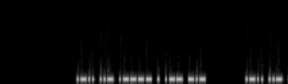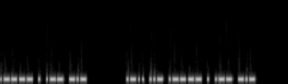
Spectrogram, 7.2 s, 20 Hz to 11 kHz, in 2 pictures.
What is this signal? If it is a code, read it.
Morse code, heard as a keyed tone, about 51 wpm, 700 Hz. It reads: LU1EWK LU1EWK LU1EWK
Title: DXCC-100 Call Signs - 6 Characters - Repeated 3x - 50wpm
